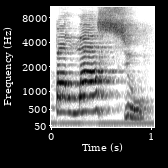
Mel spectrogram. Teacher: então quando eu falo Palácio Olá é o som mais forte então aqui é a penúltima sílaba eu chamo de paroxítona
